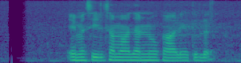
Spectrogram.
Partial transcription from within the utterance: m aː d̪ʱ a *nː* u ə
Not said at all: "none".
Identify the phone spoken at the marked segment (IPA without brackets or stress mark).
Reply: nː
